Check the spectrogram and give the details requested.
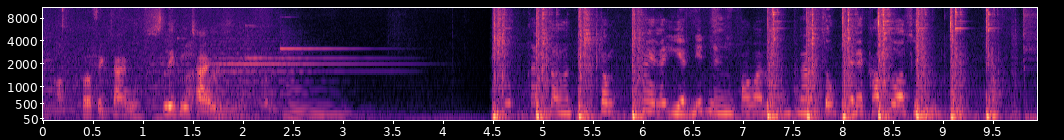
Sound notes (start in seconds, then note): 4.5 pestle banging; 5.4 speaking Thai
